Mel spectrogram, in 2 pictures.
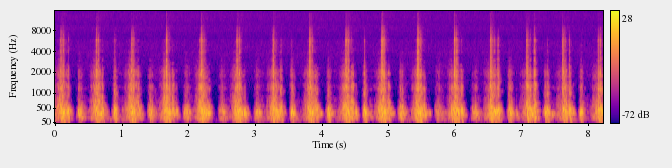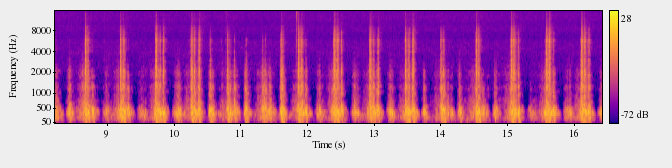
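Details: Stress-test auscultation at the tricuspid (T) position as the subject goes from lying to sitting, standing, knee bends, standing and lying, with rates of 84-120 bpm: loud regular beats near 110/min with changing intensity, split S2 and extra sounds.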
